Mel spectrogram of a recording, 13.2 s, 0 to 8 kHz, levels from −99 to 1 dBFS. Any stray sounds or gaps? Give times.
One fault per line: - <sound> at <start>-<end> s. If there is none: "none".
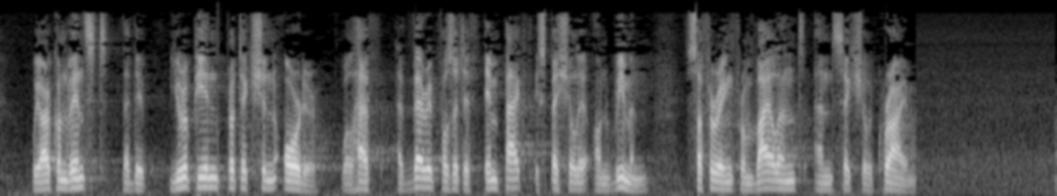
none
